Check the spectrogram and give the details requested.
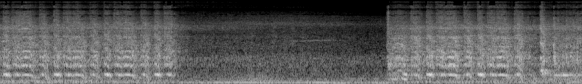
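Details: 2005 Toyota Fortuner diesel with morning white smoke, after a set of injectors and return rings were replaced: it fires up and settles into a steady, even clatter with a short quieter dip. Starts and idles normally.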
